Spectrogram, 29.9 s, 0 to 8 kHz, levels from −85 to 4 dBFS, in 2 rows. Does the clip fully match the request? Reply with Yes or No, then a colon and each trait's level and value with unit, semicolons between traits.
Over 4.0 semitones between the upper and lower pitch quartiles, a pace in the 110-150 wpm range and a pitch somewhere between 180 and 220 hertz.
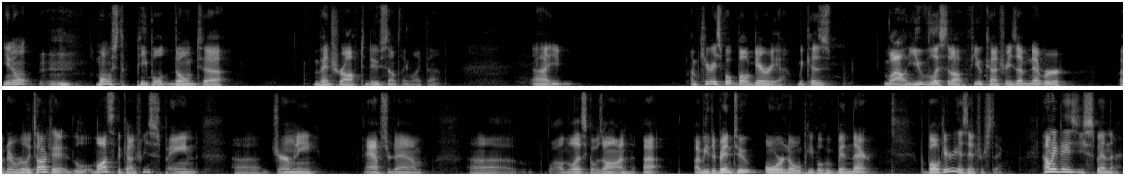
No: average, 5.1 semitones; average, 140 wpm; low, 125 Hz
